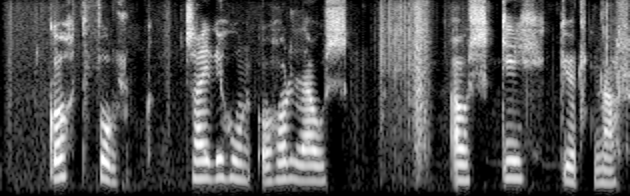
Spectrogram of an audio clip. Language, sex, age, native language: Icelandic, female, 12, Icelandic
